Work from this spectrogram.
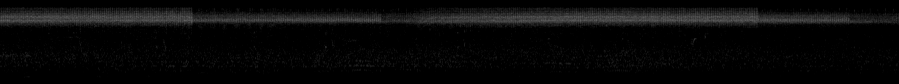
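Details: Grasshoppers chirr and trill in a steady, high, shimmering buzz that runs without pause across a summer village meadow with wildflowers.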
